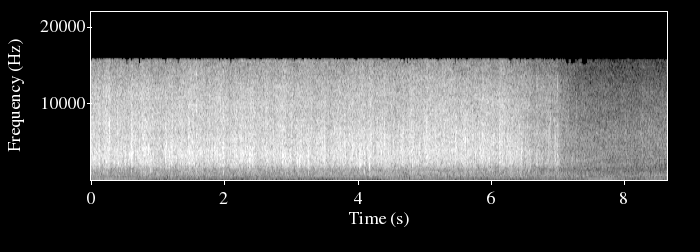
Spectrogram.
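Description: Outdoor lakeside ambience: a steady high-pitched buzzing hiss that drops away about seven seconds in, over a faint steady low hum.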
